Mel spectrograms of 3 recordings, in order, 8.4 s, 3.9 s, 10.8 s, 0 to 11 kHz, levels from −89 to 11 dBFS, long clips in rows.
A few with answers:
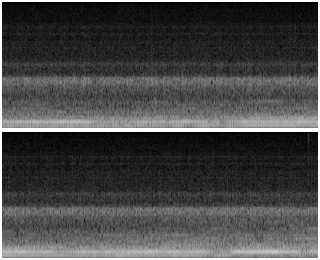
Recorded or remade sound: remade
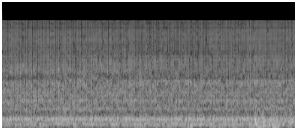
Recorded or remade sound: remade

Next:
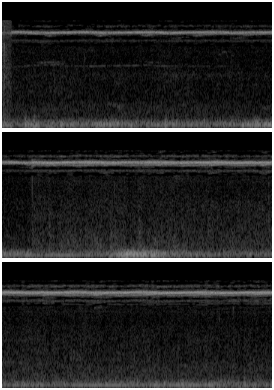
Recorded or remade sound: recorded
